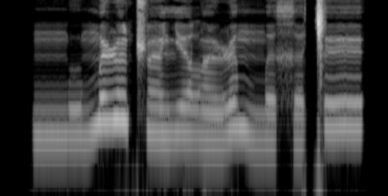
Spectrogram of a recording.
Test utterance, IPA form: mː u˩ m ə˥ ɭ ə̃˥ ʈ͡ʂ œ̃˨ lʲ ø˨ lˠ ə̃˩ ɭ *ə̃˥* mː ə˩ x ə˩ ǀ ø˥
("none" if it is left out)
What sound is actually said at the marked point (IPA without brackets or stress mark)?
ə˥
